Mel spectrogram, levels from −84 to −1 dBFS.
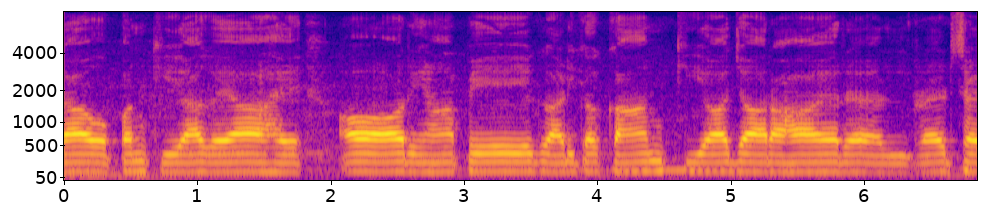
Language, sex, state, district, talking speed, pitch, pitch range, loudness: Hindi, male, Haryana, Charkhi Dadri, 160 wpm, 120 Hz, 120-125 Hz, -14 LUFS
